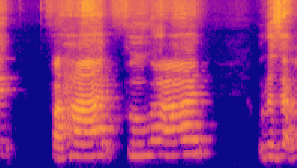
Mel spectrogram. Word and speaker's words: Fuhad: Nigerian what's your name fuad how do you pronounce it fad fuhad what is that like African what are you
